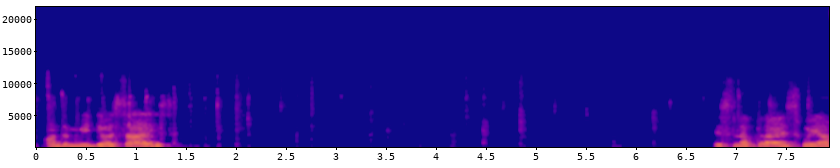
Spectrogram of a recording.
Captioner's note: tapping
